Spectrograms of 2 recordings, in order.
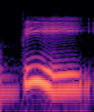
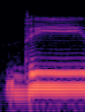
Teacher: he's pronouncing it as a b instead of a v so B your lips would close V they don't your teeth come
